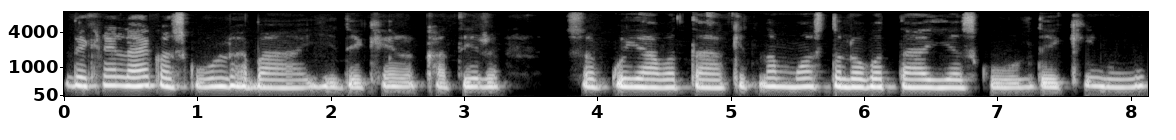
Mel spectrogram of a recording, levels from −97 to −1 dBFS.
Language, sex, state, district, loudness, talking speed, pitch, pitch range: Hindi, female, Jharkhand, Sahebganj, -15 LUFS, 125 wpm, 255 Hz, 235-275 Hz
